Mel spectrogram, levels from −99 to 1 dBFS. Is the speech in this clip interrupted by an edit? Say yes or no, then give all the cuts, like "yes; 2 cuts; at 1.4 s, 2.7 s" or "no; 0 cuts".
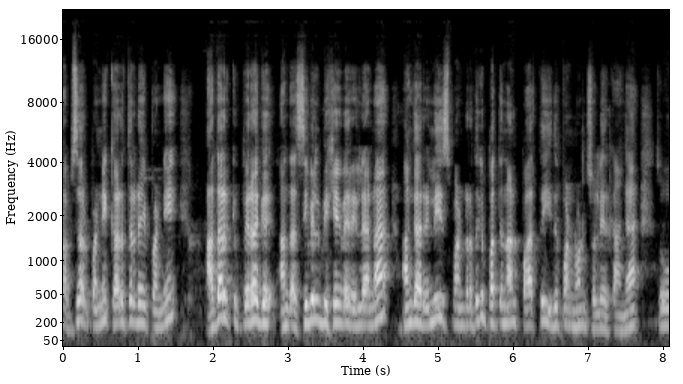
no; 0 cuts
